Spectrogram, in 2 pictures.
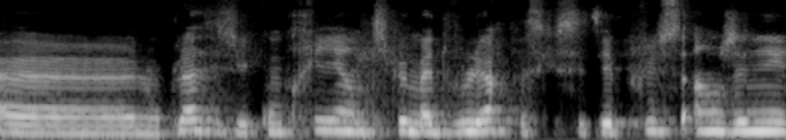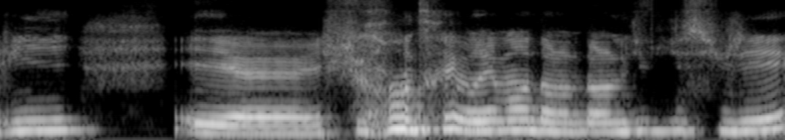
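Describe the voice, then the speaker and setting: Her voice sits fairly high yet carries a dark, mellow tone. The woman's intonation stays fairly even. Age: 20s. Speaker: sports science PhD student. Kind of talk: podcast interview.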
